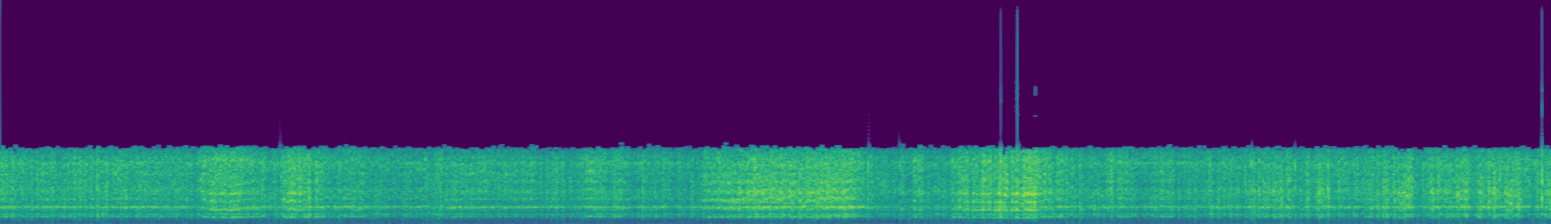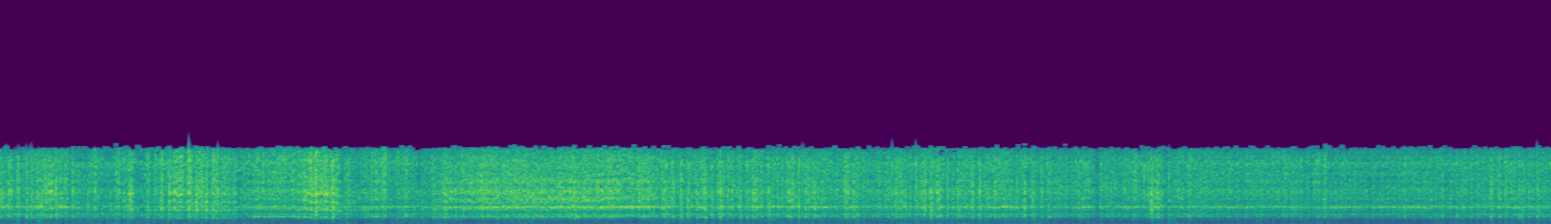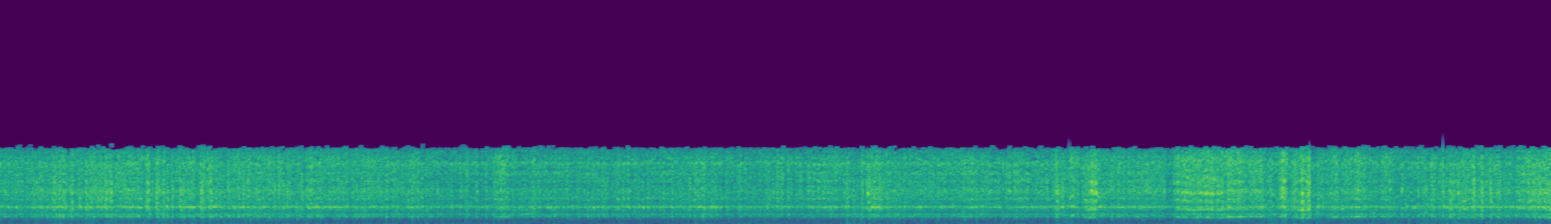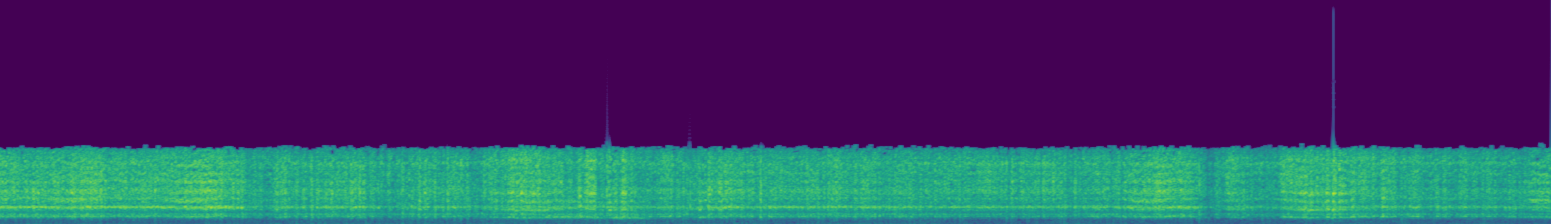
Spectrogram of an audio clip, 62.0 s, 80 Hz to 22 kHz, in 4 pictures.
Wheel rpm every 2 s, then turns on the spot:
230, 230, 230, 220, 220, 230, 230, 230, 220, 220, 220, 240, 230, 240, 230, 240, 240, 230, 230, 240, 230, 230, 230, 230, 230, 230, 220, 230, 230, 220, 230.
none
